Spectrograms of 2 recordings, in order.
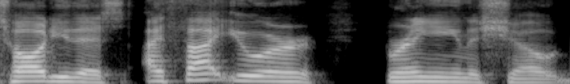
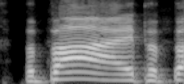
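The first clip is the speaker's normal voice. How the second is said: David Spade; 4 semitones higher, 3 dB louder than usual. Retold or imitated. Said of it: "you had David Spade going".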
